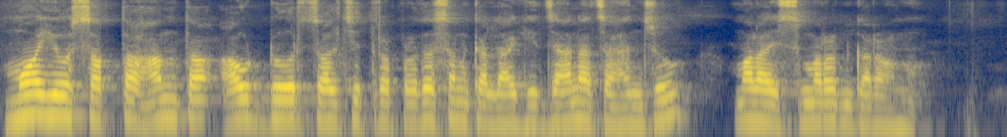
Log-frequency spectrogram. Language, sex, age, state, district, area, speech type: Nepali, male, 60+, West Bengal, Kalimpong, rural, read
